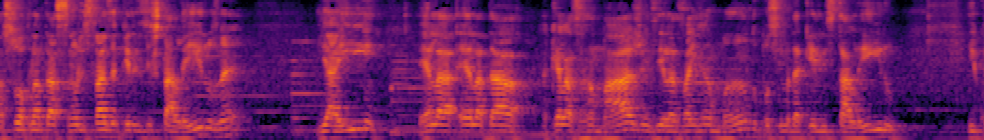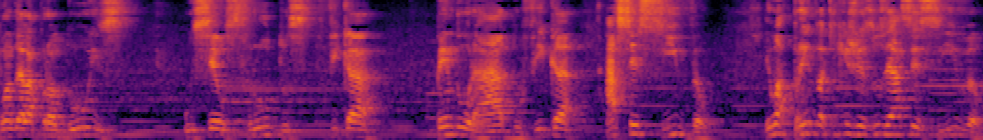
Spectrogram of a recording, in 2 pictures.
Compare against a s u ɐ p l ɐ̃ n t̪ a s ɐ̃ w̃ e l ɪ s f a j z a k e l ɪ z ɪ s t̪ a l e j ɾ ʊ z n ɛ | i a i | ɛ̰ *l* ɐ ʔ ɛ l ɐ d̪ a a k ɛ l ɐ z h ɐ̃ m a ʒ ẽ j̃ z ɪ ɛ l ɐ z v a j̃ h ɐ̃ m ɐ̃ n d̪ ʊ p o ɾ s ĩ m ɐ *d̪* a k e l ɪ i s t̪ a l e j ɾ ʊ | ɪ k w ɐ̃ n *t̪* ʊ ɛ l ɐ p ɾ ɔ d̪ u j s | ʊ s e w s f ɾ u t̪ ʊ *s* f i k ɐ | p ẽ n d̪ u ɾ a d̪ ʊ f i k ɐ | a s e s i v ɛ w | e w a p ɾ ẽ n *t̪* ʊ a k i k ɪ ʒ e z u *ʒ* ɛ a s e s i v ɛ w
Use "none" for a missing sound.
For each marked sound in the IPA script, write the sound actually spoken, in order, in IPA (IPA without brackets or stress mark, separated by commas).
l, d̪, d̪, s, d̪, z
